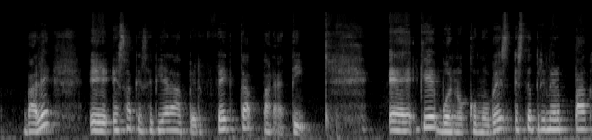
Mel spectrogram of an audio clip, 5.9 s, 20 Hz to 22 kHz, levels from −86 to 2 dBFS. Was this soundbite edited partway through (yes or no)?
yes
